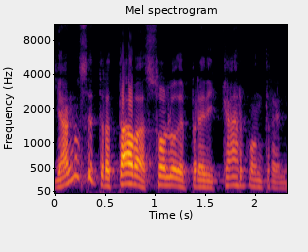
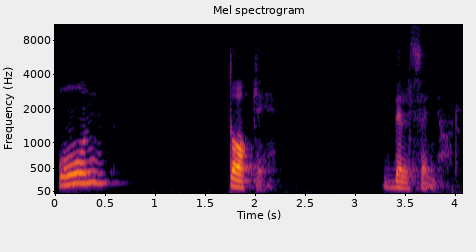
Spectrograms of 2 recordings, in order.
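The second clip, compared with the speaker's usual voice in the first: slow, spaced; 5 dB quieter, slower than usual. Real, not acted. Same phrase, slow, spaced.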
